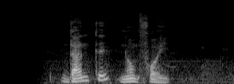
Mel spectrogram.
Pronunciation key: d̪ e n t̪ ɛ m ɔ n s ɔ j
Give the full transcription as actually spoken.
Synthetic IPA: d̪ a n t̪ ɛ n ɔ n f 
